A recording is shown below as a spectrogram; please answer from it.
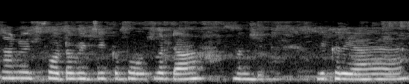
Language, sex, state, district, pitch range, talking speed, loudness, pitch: Punjabi, female, Punjab, Pathankot, 250-270 Hz, 160 wpm, -15 LUFS, 260 Hz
